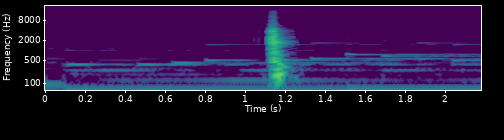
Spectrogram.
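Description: A single sharp clack of a xiangqi piece being placed, the board's move sound effect, about a second in, over soft background music with plucked notes.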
